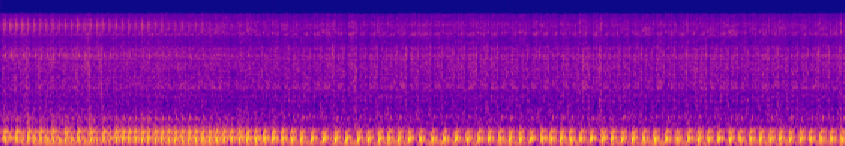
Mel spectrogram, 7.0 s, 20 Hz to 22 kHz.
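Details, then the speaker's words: PE24 carburetor with the stock needle jet, J6ZB needle, size 35 pilot jet and the air screw almost fully out. A lumpy single-cylinder idle wavers and hangs; it runs too rich at low rpm, blamed on a needle jet of too large diameter and too short. "saya gak dapat RPM yang teriak ya ini artinya untuk RPM bawah ini terlalu basah guys ya padahal saya menggunakan PJ ukuran 35 aja guys dan IDnya juga gak bisa stabil kayak gini ya agak naik turun sedikit"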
